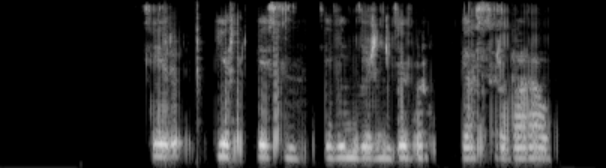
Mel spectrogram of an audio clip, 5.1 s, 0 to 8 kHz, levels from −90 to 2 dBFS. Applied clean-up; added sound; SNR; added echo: neural mask model Resemble Enhance denoiser.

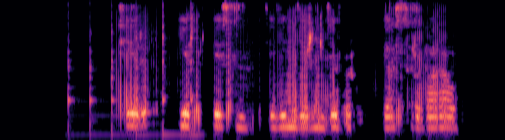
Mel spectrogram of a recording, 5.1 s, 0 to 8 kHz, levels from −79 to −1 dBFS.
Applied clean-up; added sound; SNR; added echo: classical method spectral subtraction.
